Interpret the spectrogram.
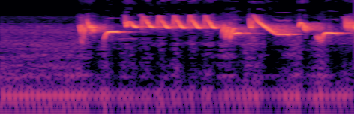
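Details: A brief burst from a Black-throated canary, a tutor song for other birds: a rising note, a rapid series of six repeated high chips, then sweeping whistles, above a low background hum.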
